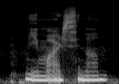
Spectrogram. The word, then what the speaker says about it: Mimar Sinan: did you experience the community in, I can't pronounce the name of your university. Mimar Sinan.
